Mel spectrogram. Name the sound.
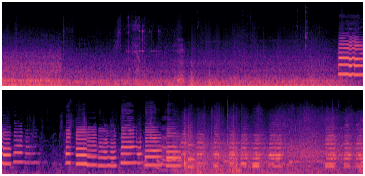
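car driving past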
